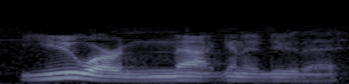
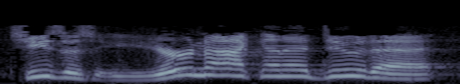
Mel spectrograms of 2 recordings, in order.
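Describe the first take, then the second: First: Low, soft, firm retold objection; Peter, quiet objection. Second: Mock scolding with a swooping pitch; Peter, mild scolding. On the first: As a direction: act out a hushed, firm refusal. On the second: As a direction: scold him lightly, as a retold quote. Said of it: "scold Jesus".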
